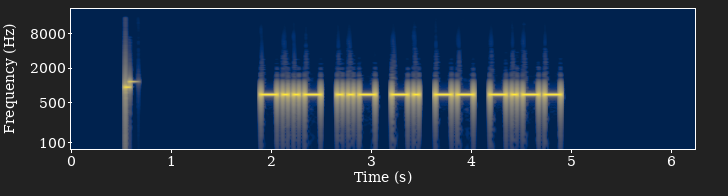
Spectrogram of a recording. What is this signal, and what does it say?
Morse code, heard as a keyed tone, about 22 wpm, 700 Hz. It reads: XUNMY
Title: Code Groups - 5 Letters - 22wpm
